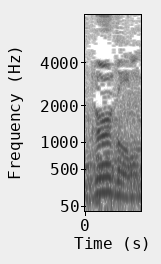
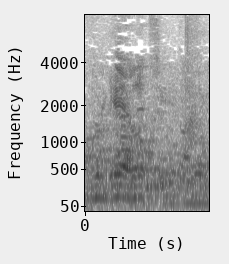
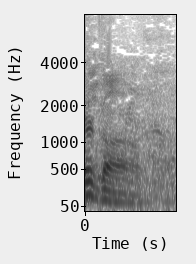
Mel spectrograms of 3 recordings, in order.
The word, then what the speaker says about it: Gurgle: Boxing out of the red corner from Arizona, Gurgala. Sorry, I want to pronounce everything like a Latin flavor on it. It's Gurgle, not Gurgale. Forgive me. Gurgle.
